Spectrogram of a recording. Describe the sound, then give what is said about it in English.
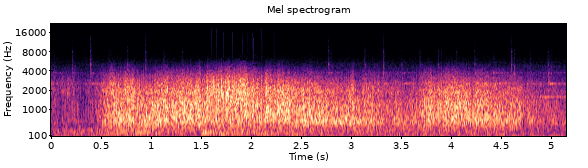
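Artillery support fire with shells firing and going over, a loud, dense, continuous rumbling roar that holds steady throughout with no clear separate blasts. “The sound of shells going over can be a mighty friendly sound.”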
